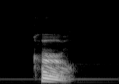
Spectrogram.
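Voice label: "curl", US English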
